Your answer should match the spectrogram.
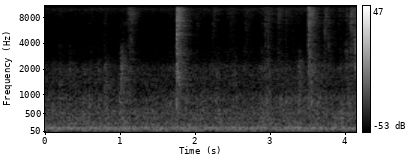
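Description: A small stick rubbing a rub-on transfer onto a plastic egg, a faint scratchy scrubbing with a few soft scrapes, over a low steady hum.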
